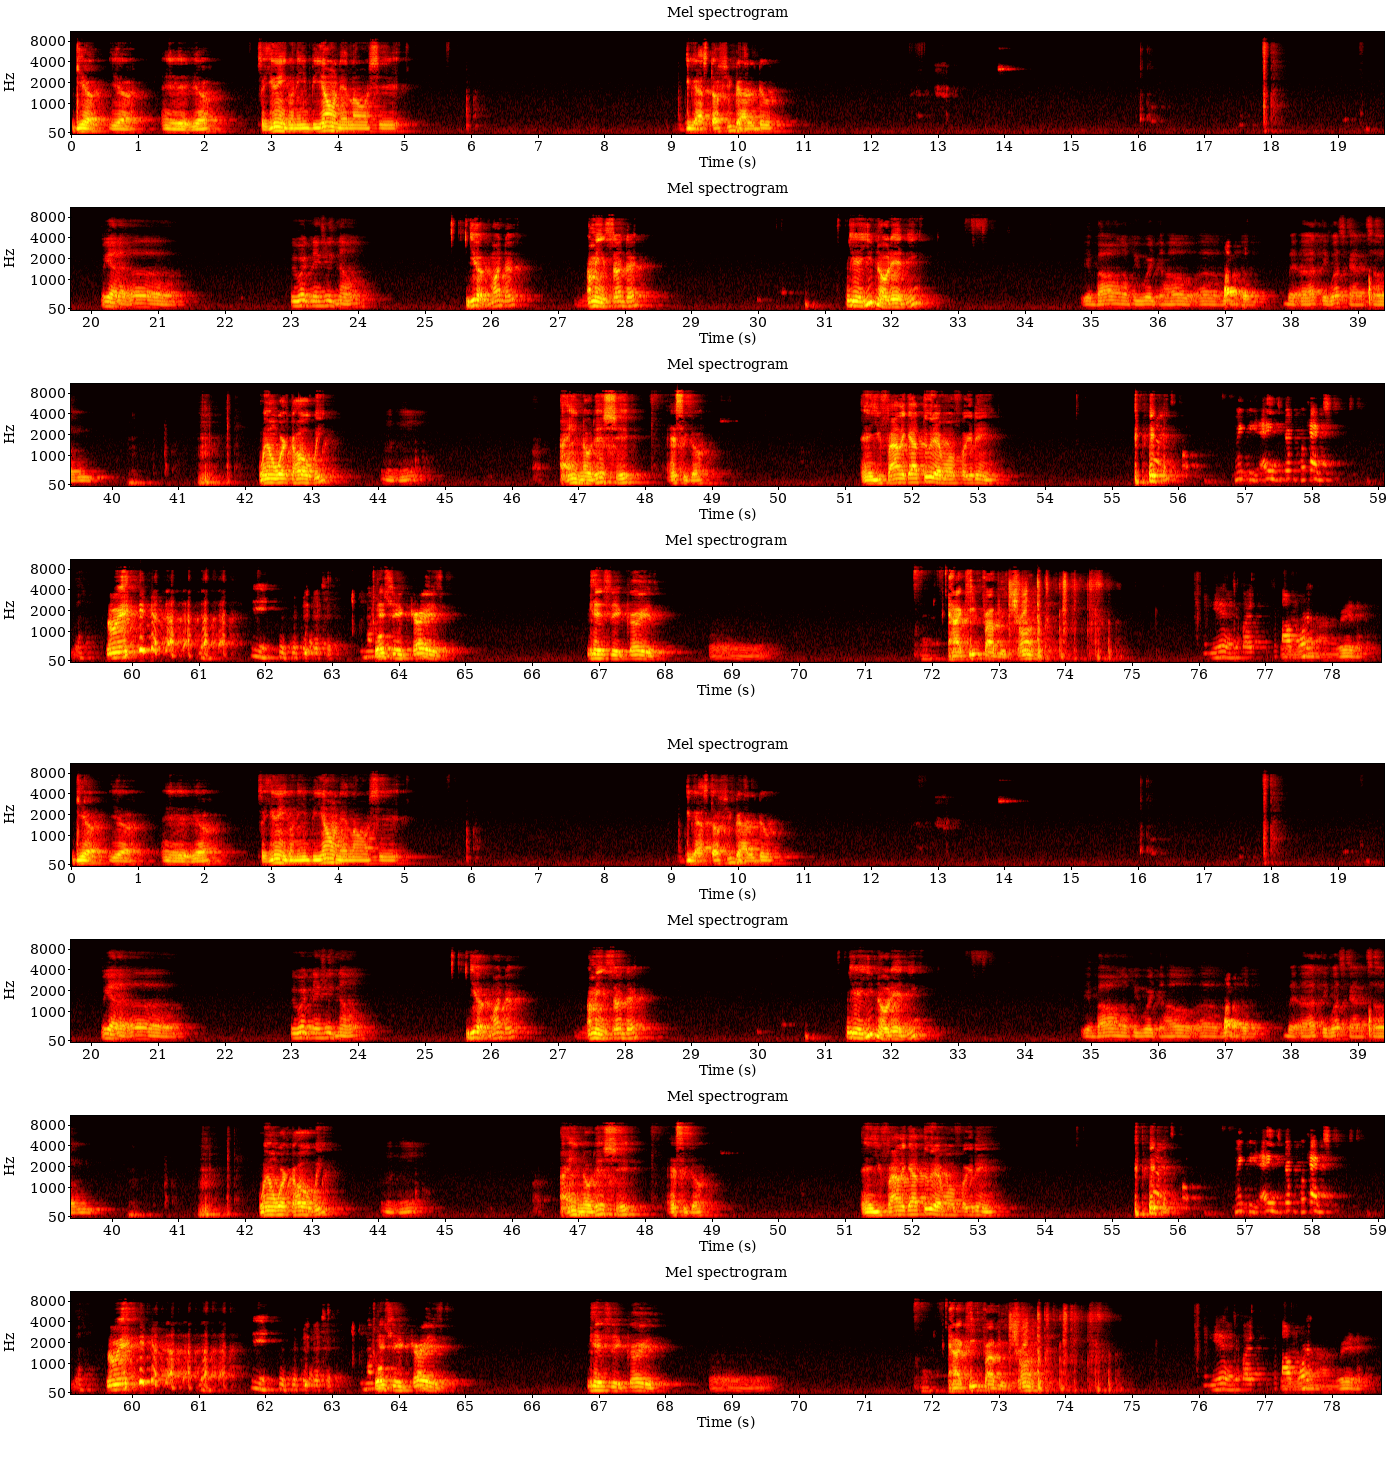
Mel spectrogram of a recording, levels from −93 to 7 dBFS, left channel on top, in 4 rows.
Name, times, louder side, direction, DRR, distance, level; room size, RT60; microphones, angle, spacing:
voice 1, 0.0-1.0 1.3-2.1 2.8-4.9 9.2-10.5 25.6-26.4 27.4-28.2 31.3-32.4 37.0-37.4 41.3-41.5 42.2-43.2 46.7-47.8 48.3-48.9 51.2-53.2 55.5-55.8 59.6-61.4 62.6-62.7 63.6-64.6 66.8-67.9 71.8-71.9 72.2-74.0 74.3-74.5, left 2 dB, 45° left, 3 dB, 1.8 m, -23 dB
voice 2, 20.1-21.4 23.0-24.1 27.2-27.6 34.8-37.5 37.9-39.7 44.0-44.6 56.9-57.1 59.1-59.3 61.0-61.1 62.2-63.0 68.7-69.6 77.2-78.4, equal, 10° left, -1 dB, 2.0 m, -33 dB
voice 3, 56.8-57.7 58.0-58.3 61.8-62.1 63.4-63.9 64.2-64.5 76.1-76.8 77.2-77.7, right 1 dB, 10° right, 4 dB, 1.1 m, -32 dB
24.0 x 23.5 x 2.4 m, 0.67 s
head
